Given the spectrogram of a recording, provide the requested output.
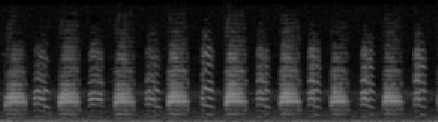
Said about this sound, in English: I think it's a Tasmanian native hen, only found here in Tasmania, and there's a lot of them here at the waterworks. The locals call them turbo chooks because they run around quickly instead of flying.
